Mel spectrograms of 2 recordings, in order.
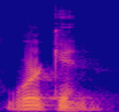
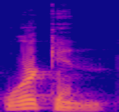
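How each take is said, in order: Both takes have the same delivery.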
